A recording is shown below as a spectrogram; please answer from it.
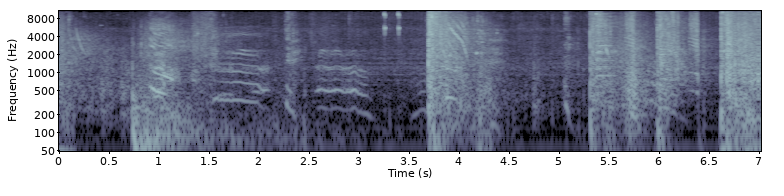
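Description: Gunshots in The Last of Us, with several loud, sharp cracks scattered among voices and game noises, including a strong blast partway through and another near the end.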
